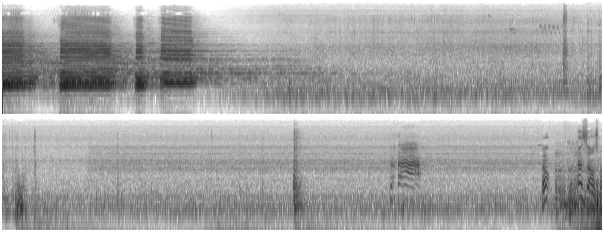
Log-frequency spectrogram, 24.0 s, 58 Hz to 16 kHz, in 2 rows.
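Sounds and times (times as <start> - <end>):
small engine idling: 5.6 - 24.0.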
